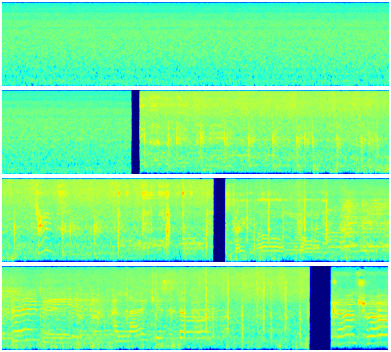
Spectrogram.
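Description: Whiskeytown Falls running, a steady even rush of falling water for about ten seconds. It stops at an abrupt cut, and louder music with singing follows, broken twice by brief dropouts.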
